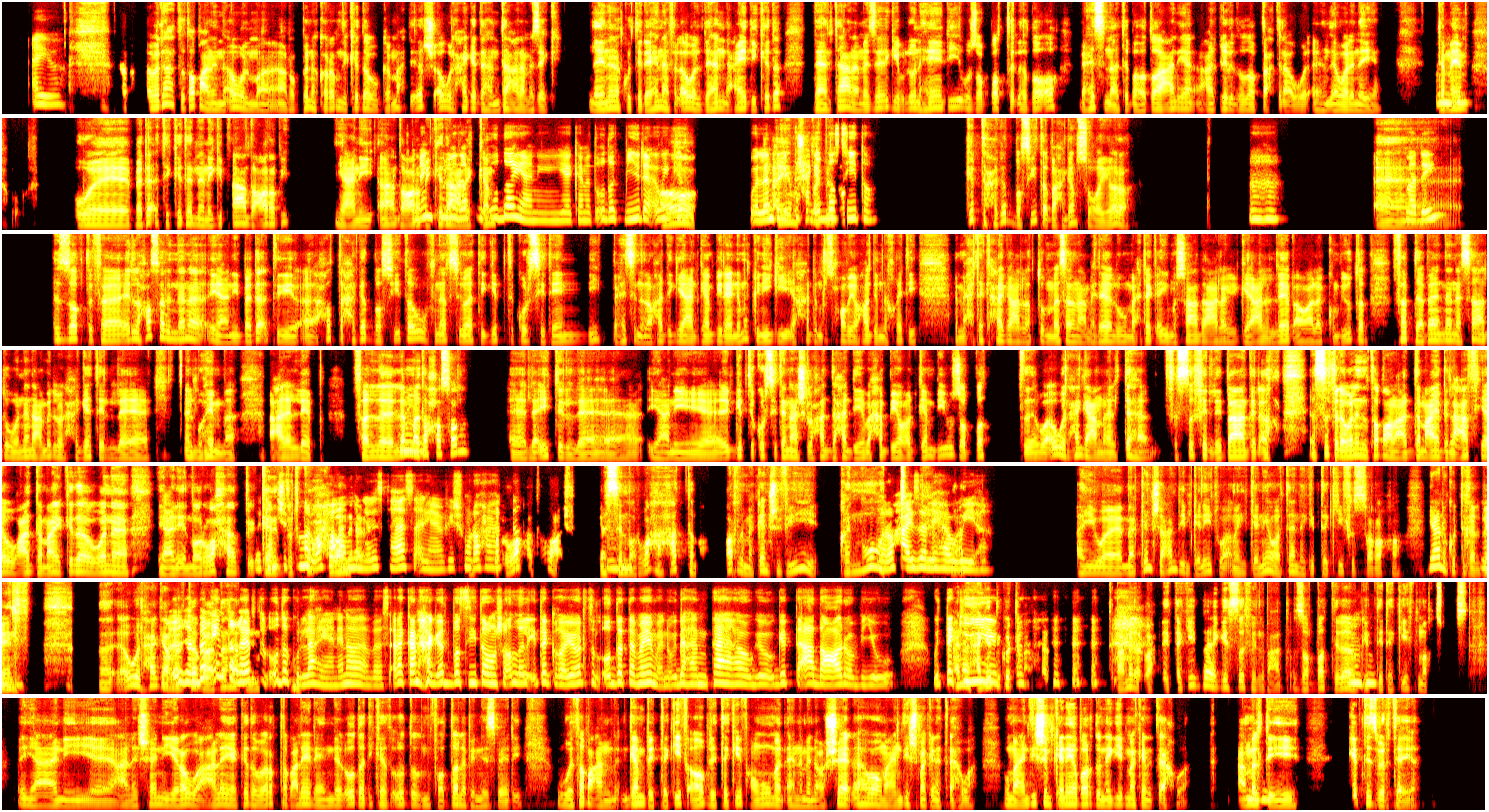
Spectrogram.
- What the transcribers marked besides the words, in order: unintelligible speech; other background noise; tapping; in English: "اللاب توب"; in English: "اللاب"; in English: "اللاب"; laugh; unintelligible speech; chuckle; laugh
- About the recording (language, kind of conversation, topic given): Arabic, podcast, إزاي تغيّر شكل قوضتك بسرعة ومن غير ما تصرف كتير؟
